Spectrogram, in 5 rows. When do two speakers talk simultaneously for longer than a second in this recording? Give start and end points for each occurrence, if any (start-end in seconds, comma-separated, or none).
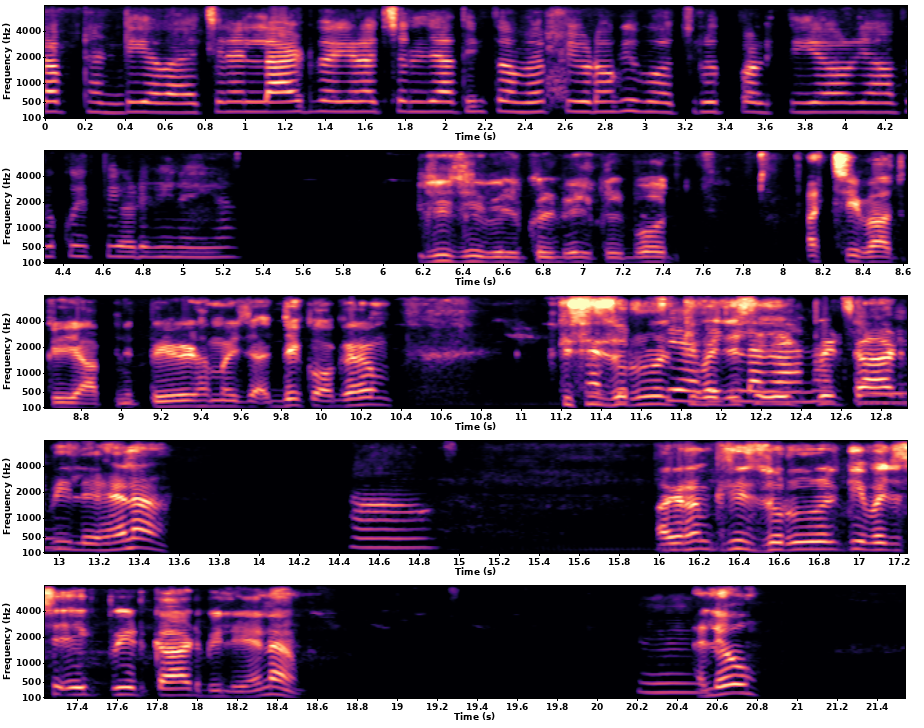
11.4-12.9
